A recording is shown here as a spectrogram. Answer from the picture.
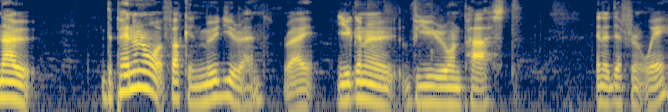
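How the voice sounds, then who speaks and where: With a Scottish accent, a man speaks at a moderate pace in a fairly low voice. He leaves long, frequent pauses. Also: ordinary pitch variation. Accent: Scottish brogue. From Scotland, Fife. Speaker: musician. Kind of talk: casual chat. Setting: stage with audience.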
